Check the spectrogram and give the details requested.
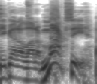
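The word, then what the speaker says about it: Moxee: It's not Moxie. It's Moxie. Think of it as two syllables.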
